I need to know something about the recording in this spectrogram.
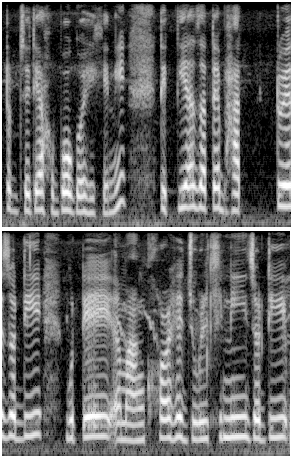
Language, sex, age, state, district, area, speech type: Assamese, female, 18-30, Assam, Dibrugarh, rural, spontaneous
